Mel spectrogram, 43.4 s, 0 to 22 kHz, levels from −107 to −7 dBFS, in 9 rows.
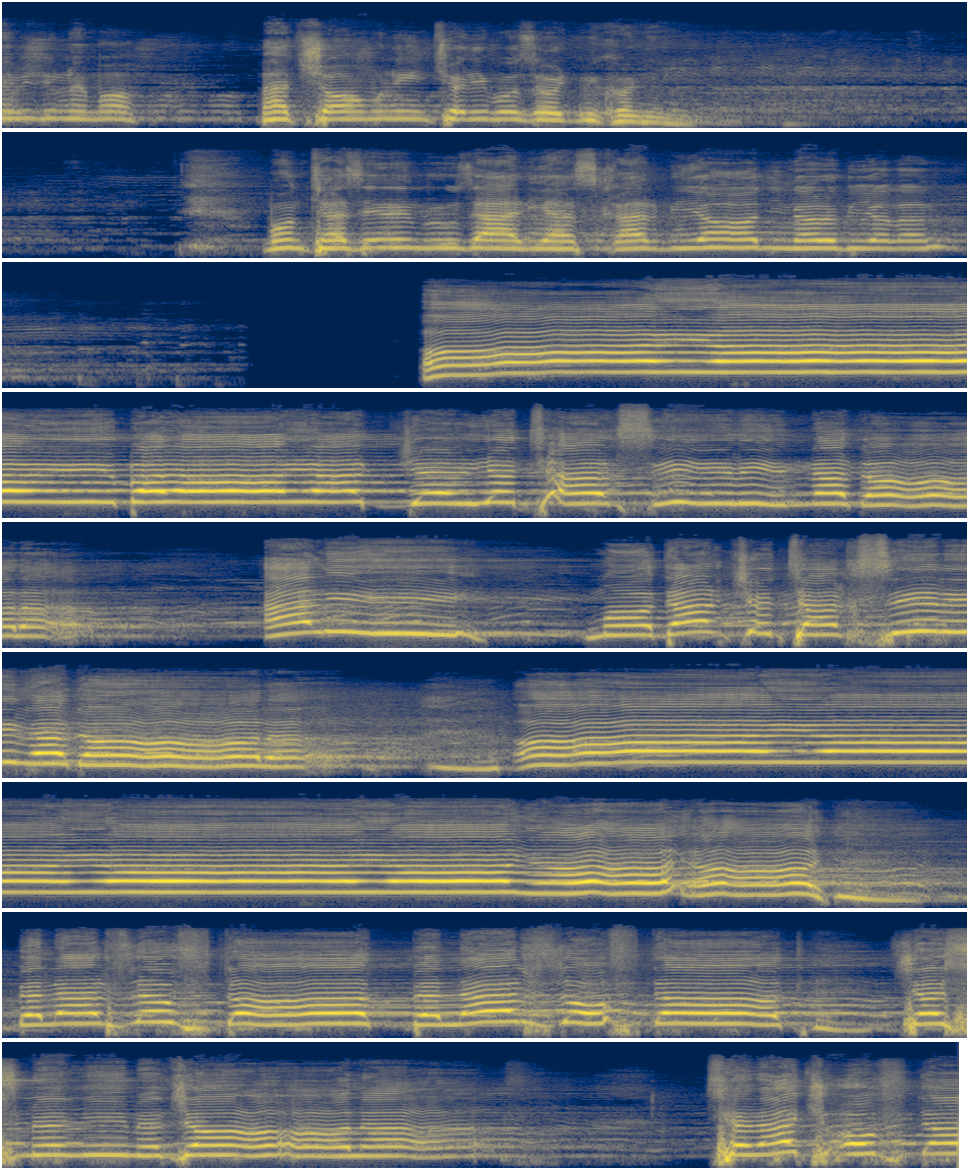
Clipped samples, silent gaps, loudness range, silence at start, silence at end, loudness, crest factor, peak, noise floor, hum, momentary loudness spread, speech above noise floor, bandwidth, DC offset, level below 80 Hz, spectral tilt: under 0.1%; 10.91-11.59 s, 11.67-11.73 s; 16 LU; 0 s; 0 s; -17 LUFS; 16 dB; -2 dBFS; -70 dBFS; none; 18 LU; 50 dB; 12.5 kHz; under 0.1%; -76 dBFS; -4.5 dB/octave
